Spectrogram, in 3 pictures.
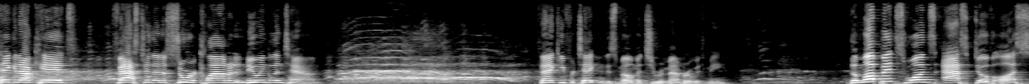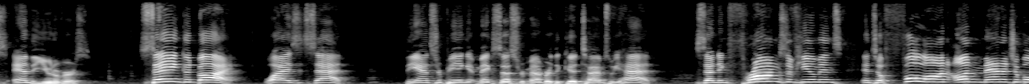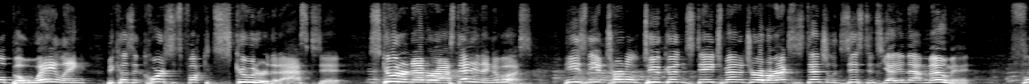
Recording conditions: live audience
